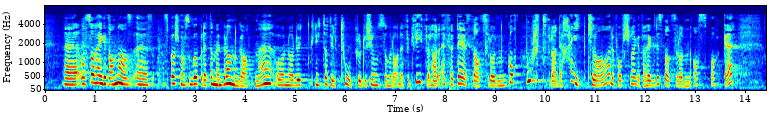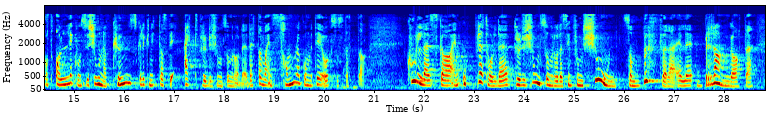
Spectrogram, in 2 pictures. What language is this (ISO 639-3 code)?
nno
